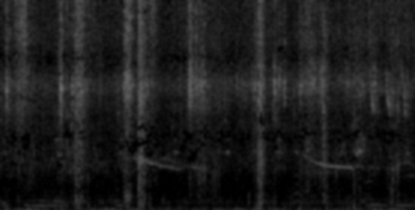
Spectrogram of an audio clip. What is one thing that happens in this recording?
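Footsteps crunch on a dirt path outdoors.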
